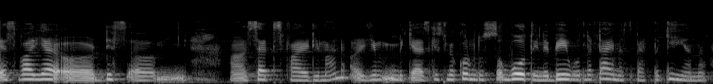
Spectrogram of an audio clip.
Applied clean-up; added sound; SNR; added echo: none; none; none; none.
